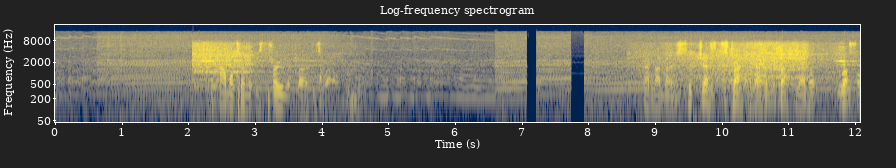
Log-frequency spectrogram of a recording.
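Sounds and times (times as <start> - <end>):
racing car engine on-board: 0.0 - 12.0.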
